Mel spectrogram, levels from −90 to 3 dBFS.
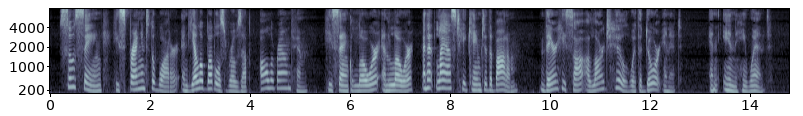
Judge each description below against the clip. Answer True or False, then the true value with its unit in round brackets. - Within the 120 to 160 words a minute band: False (175 wpm)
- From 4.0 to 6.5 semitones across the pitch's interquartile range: True (5.0 semitones)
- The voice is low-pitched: False (195 Hz)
